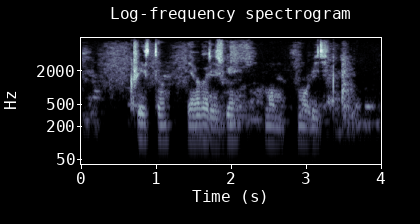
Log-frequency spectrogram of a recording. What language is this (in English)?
Kinyarwanda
